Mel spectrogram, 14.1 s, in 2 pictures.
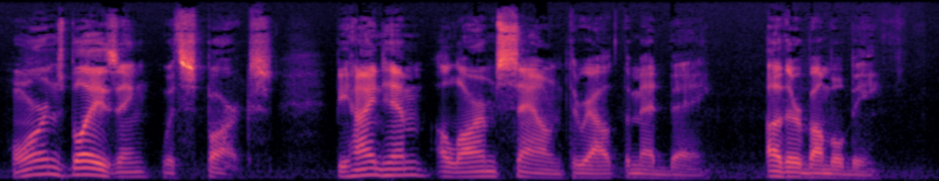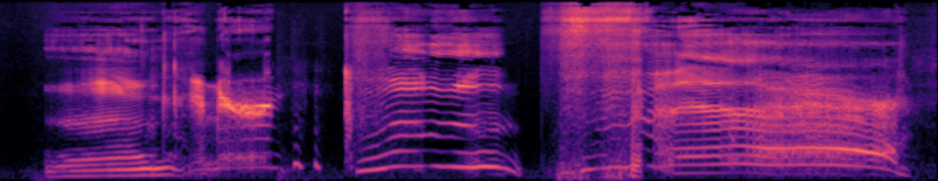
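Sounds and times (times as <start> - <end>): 
speech: 0.1 - 6.7, 7.4 - 13.9
breaths: 2.1 - 2.5
voice actor groaning and grunting: 7.4 - 14.0.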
